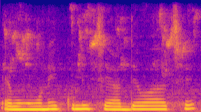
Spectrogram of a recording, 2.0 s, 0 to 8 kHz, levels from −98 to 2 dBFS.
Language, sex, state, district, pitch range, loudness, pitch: Bengali, female, Tripura, West Tripura, 220-250 Hz, -10 LUFS, 235 Hz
